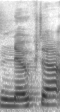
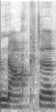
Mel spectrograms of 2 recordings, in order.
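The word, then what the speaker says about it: Nokta: I believe now it's just Noa or Nocta depending on how you pronounce it.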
